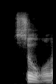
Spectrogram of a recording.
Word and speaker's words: Sewell: How do you say Sewell? – Sewell. That's what I thought.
